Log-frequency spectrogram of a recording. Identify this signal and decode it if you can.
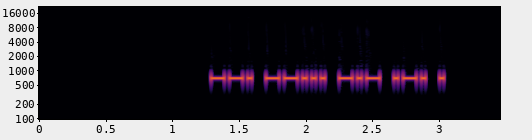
Morse code, heard as a keyed tone, about 34 wpm, 700 Hz. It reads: G7KRE
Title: DXCC-100 Call Signs - 5 Characters - Repeated 3x - 35wpm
